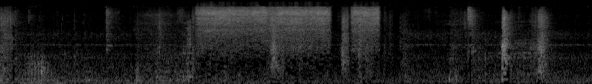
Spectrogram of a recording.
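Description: Great Stuff expanding foam sprayed from its can in a steady hissing burst, loud and close, with shorter spurts and a few soft rubbing sounds around it.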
